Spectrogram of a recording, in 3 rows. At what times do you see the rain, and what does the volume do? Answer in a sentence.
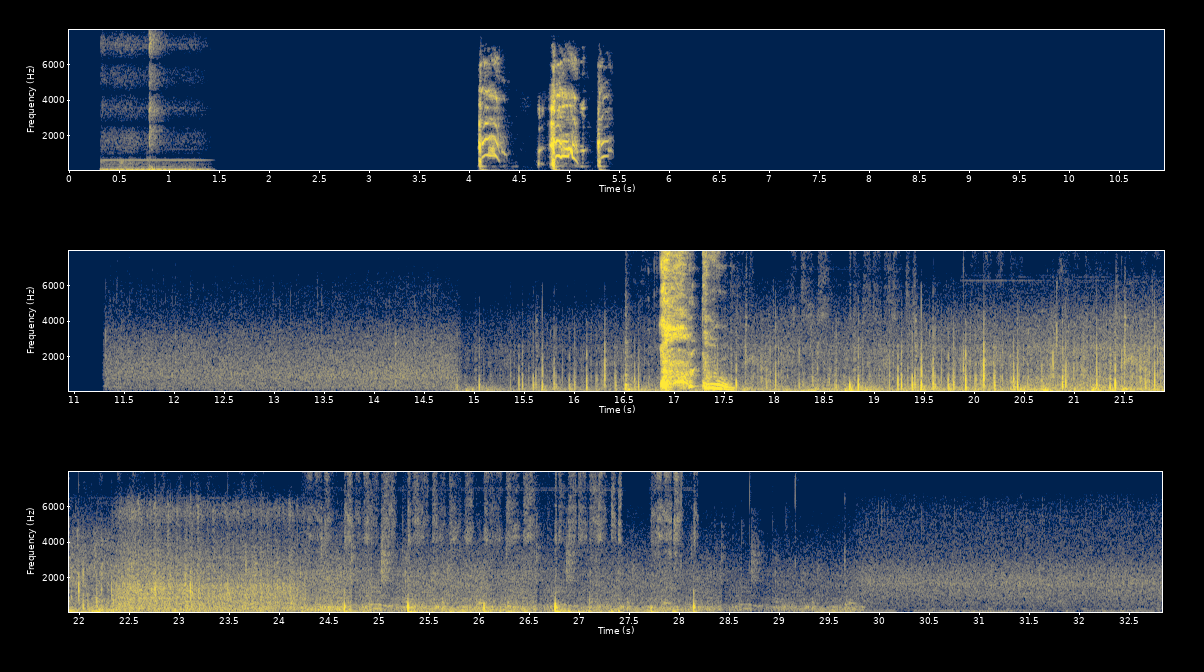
The rain can be heard from 11.2 to 32.7 s, getting louder then quieter.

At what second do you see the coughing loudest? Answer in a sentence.
The loudest moment of the coughing is at 17 seconds.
